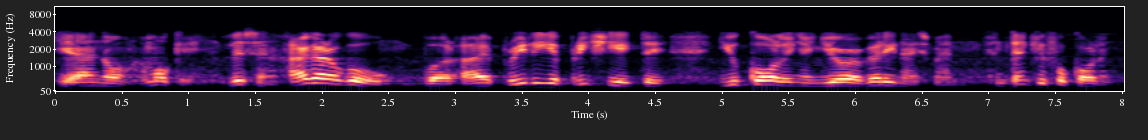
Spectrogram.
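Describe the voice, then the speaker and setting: A man's voice: mid-range voice, brisk. An older man with a Spanish accent, talking casually, hesitantly and politely on a phone call, often repeating himself. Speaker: call recipient. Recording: tinny narrow phone line.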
